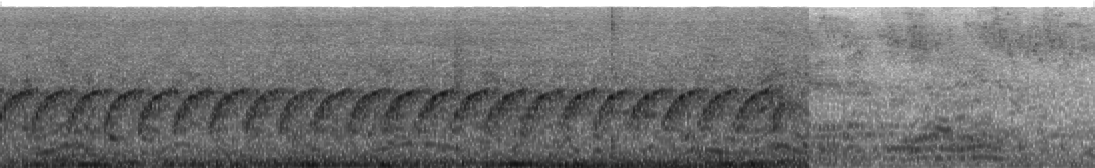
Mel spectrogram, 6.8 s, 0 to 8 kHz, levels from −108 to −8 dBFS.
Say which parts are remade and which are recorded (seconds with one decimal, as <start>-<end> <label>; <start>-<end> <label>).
0.0-1.7 remade; 1.7-6.8 recorded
